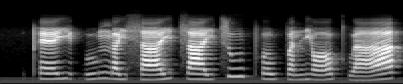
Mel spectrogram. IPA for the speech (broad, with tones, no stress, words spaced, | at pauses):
pʰɛː˨˧jɪ˨k̚uː˨˧ ŋɐ˨j saː˨˥j t͡saː˨jt͡suː˥ pʰo˧wpɐ˨˧njɔː˨˥ kʷʰaː˨˥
